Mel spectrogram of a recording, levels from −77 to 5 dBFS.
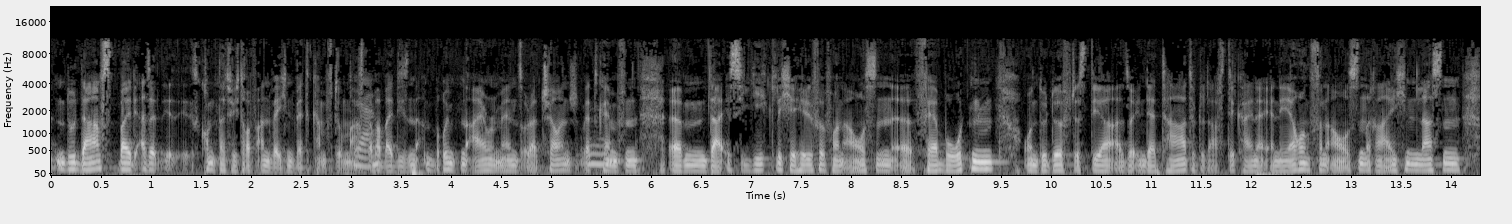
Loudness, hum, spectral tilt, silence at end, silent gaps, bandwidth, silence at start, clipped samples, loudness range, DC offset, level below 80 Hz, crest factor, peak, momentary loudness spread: -19 LUFS; none; -5 dB/octave; 0 s; none; 11.5 kHz; 0 s; under 0.1%; 3 LU; under 0.1%; -38 dBFS; 18 dB; 0 dBFS; 8 LU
